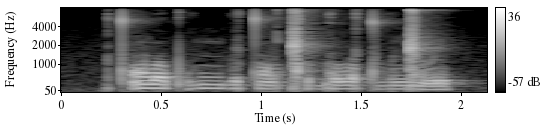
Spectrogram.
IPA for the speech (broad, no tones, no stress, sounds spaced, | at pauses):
tʼ ɔ̃ lˠ ʏ o̯ pʼ ṳ mː ṳ e̯ t ɔ̃ lˠ ǁ ʊ ɡ u lˠ ə t ṳ o̯ ŋ͡ǁ ʊ e̯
